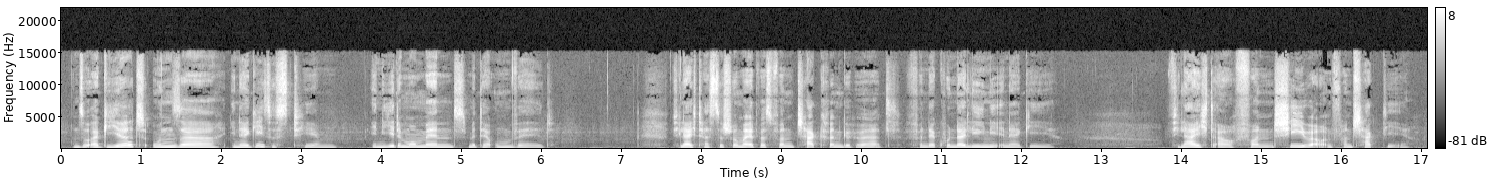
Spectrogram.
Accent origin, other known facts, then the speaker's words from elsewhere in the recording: Wendland, Lower Saxony, Germany; Ich bin geboren im Wendland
